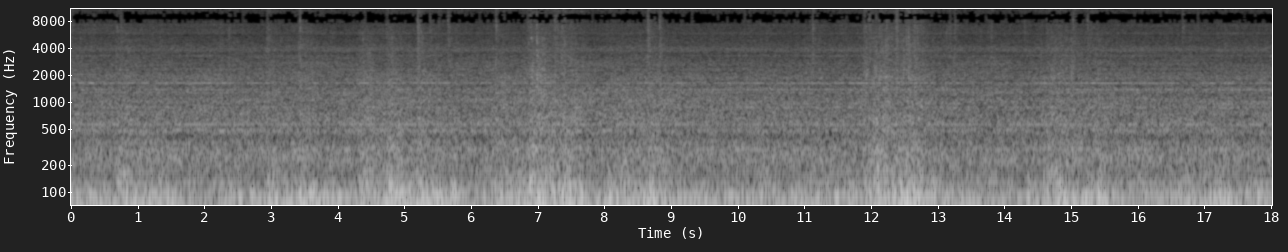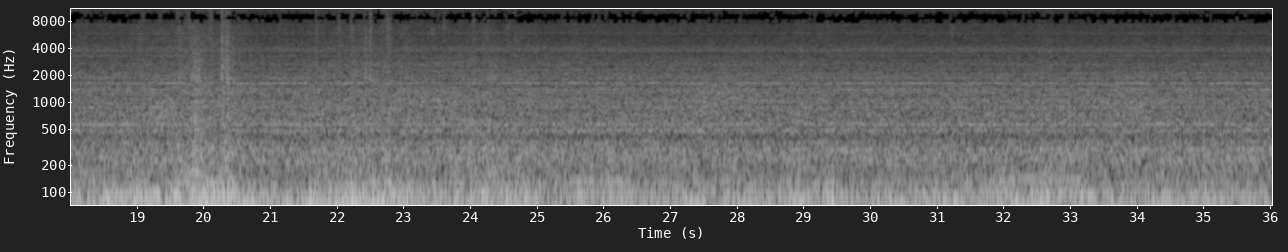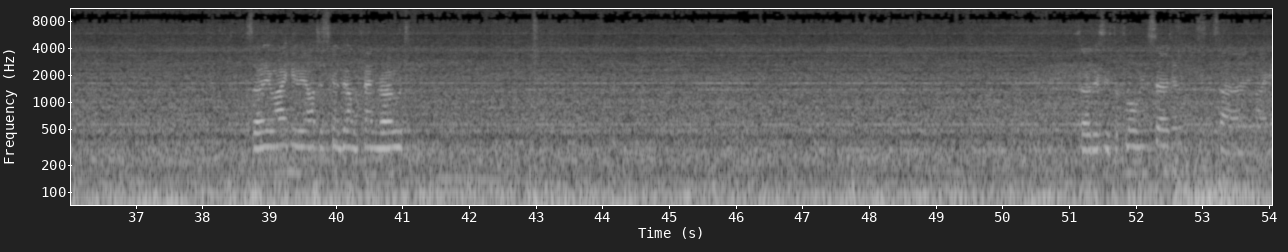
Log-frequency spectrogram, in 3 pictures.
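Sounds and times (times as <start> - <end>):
bus engine and road rumble: 0.0 - 54.0.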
